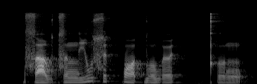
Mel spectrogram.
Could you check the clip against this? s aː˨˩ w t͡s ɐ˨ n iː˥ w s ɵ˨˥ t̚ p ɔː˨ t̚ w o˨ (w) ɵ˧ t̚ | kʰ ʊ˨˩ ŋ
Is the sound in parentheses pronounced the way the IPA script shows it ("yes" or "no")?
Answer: yes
